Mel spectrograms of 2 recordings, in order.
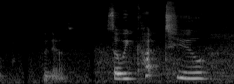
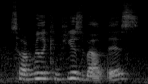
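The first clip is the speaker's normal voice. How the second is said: ordinary delivery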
